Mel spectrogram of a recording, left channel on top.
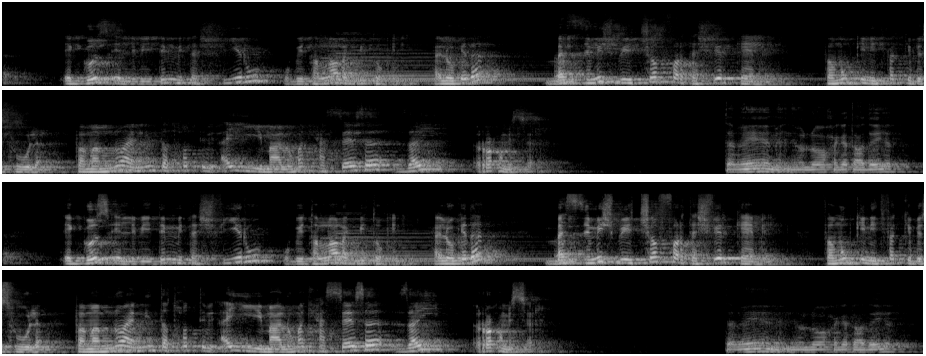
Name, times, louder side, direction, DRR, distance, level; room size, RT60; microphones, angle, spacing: voice 1, 0.6-4.1 4.3-4.8 5.4-7.8 8.2-9.6 9.9-13.6 13.9-14.6, right 2 dB, 85° right, 3 dB, 3.2 m, -25 dB
Guitar, 3.1-9.2, left 1 dB, 10° right, 7.5 m, -40 dB
voice 2, 16.5-18.1, left 1 dB, 50° left, 5 dB, 2.1 m, -28 dB
25.5 x 18.0 x 9.5 m, 0.84 s
head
